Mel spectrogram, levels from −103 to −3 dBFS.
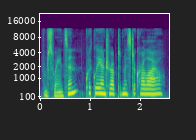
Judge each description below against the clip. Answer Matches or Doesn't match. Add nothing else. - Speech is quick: Doesn't match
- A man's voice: Doesn't match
